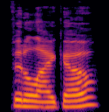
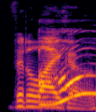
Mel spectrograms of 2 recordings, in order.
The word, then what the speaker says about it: vitiligo: Blind to have vitiligo. Vitiligo. Yes. Oh, okay. Wow. And I also know how to pronounce vitiligo now cuz I always read it and thought it was vitiligo.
